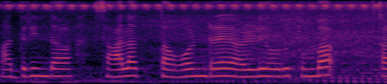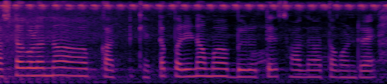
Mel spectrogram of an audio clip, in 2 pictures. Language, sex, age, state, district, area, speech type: Kannada, female, 18-30, Karnataka, Tumkur, rural, spontaneous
